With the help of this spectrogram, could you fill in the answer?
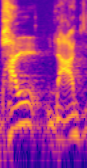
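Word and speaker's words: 발락: 아까는 발람이 라고 했죠 이 사람이 이름은 발 락 이에요 좀 발음이 좌타자 내면 헷갈립니다 선지자는 발라 미란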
